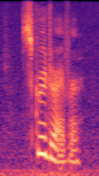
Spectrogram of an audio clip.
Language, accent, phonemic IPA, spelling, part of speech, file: English, US, /ˈskɹuˌdɹaɪvɚ/, screwdriver, noun, En-us-screwdriver.ogg
- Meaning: 1. A hand tool or power tool which engages with the head of a screw and allows torque to be applied to turn the screw, thus driving it in or loosening it 2. A cocktail made of vodka and orange juice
